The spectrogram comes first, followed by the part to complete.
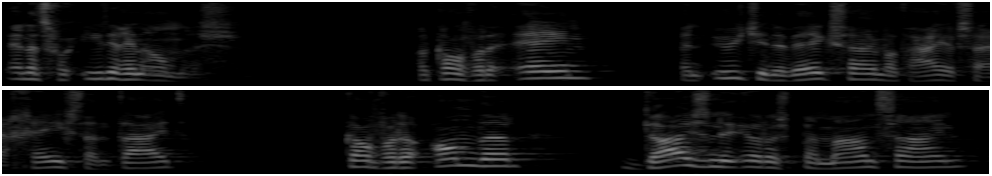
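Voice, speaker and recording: A pastor with a voice on the high side preaches a sermon, reading scripture aloud. He emphasizes key words by slowing down and getting louder.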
